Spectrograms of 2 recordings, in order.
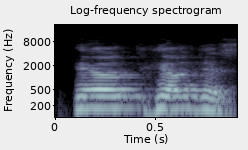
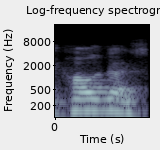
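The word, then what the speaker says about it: Hölder: the holderness inequality okay this is a German name the two dots on top um it's uh Hilda's inequality but if you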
